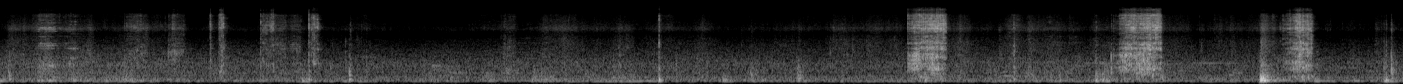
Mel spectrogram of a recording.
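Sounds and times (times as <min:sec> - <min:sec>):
trowel scraping brickwork: 0:00.4 - 0:03.2, 0:09.0 - 0:09.6, 0:11.1 - 0:11.7, 0:12.8 - 0:13.2.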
